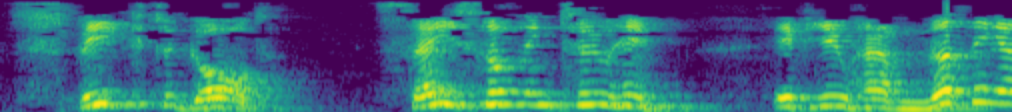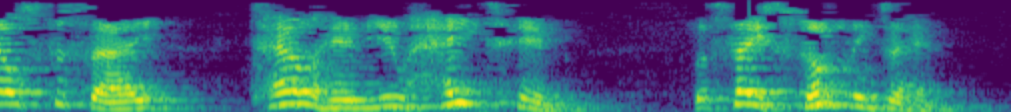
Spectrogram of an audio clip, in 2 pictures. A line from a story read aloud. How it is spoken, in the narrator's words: he shouted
